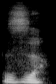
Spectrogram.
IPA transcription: z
